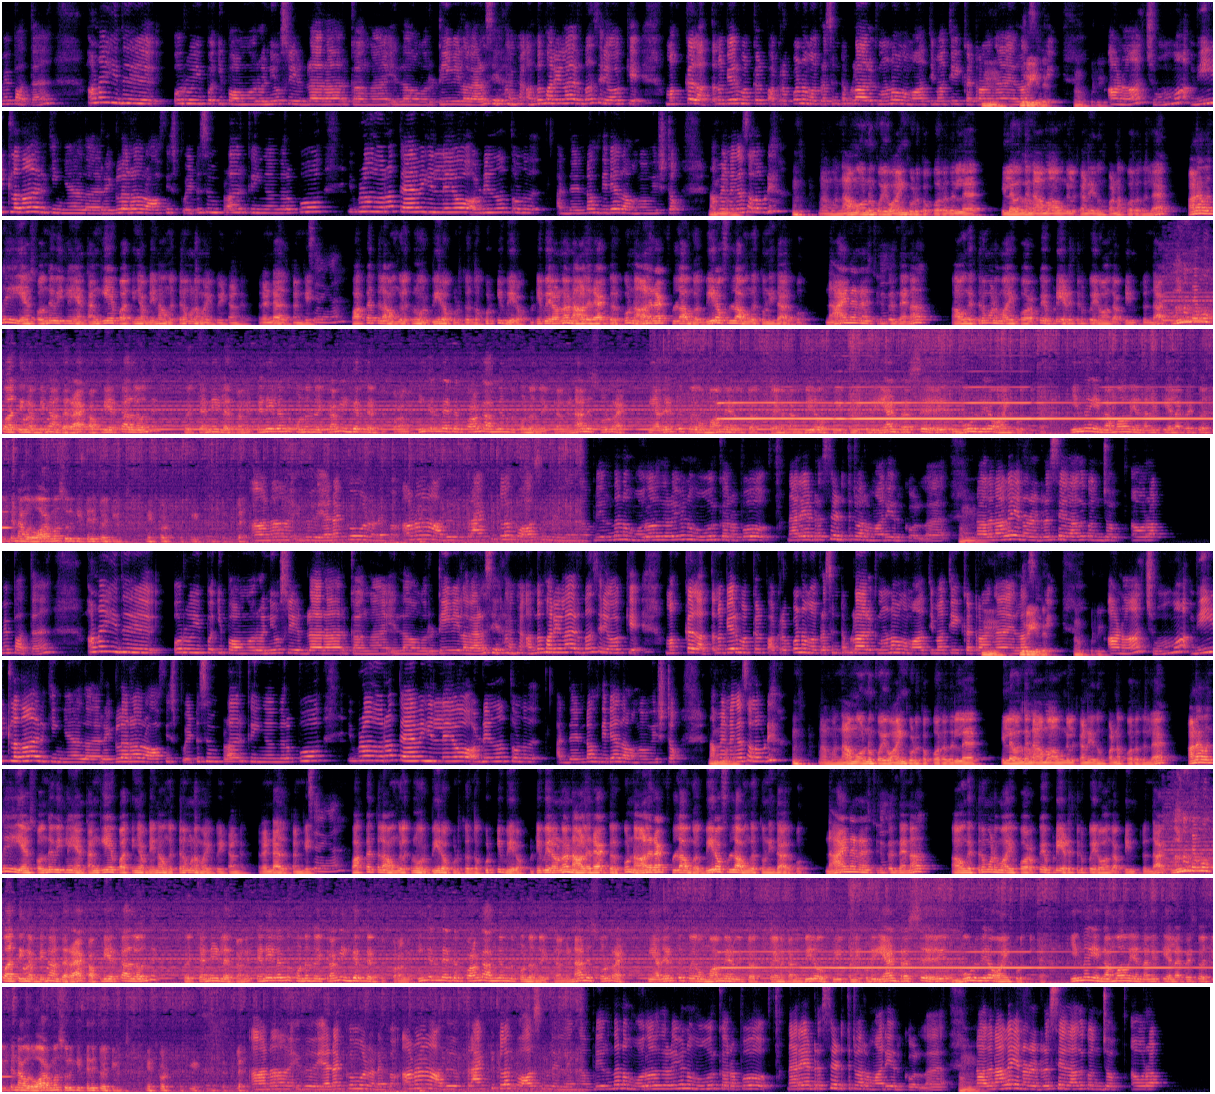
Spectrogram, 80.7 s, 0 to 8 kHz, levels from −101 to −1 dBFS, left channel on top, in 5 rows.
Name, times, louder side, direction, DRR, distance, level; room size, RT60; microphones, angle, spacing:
voice 1, 0.0-14.0 14.8-23.3 23.5-26.6 29.7-30.2 36.5-36.9 43.8-44.2 47.9-48.8 62.1-62.2 67.2-67.6 67.9-80.0, right 3 dB, 65° right, 0.9 m, -34 dB
voice 2, 13.1-14.0 14.3-14.7 25.6-26.0 26.7-29.1 29.5-31.7 32.0-36.4 37.0-43.0 43.3-44.6 45.0-50.5 50.9-56.7 57.1-62.4 62.7-66.2 66.5-66.8 67.1-67.5 77.3-77.6, right 3 dB, 45° right, 0.5 m, -27 dB
sound 1, 47.8-61.3, left 3 dB, 85° right, 1.8 m, -36 dB
sound 2, 57.1-72.3, left 1 dB, 5° left, 0.7 m, -44 dB
Wind instrument woodwind instrument, 58.0-64.7, left 7 dB, 45° left, 0.4 m, -23 dB
3.7 x 3.0 x 2.5 m
head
